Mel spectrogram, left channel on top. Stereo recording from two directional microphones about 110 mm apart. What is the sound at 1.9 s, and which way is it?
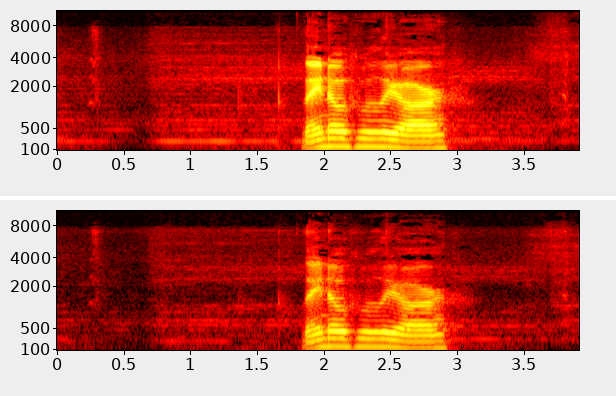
Speech, 10° right (ahead or behind).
